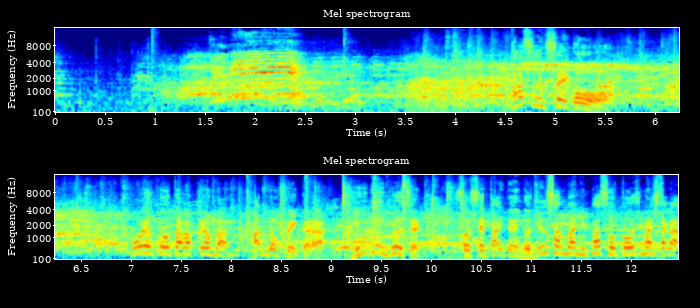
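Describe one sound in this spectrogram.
Young men shout and cheer across an open field.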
